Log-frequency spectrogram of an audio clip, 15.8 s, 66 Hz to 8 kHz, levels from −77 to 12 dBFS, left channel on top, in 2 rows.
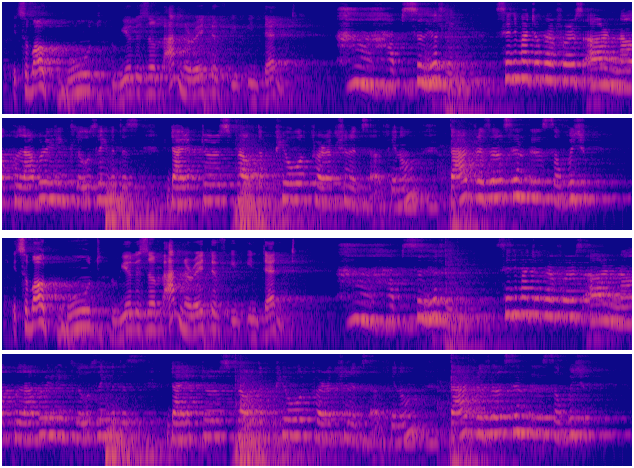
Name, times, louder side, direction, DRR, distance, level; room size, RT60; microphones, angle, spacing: voice 1, 0.1-3.5, right 4 dB, 65° right, 9 dB, 1.1 m, -33 dB
sound 1, 0.8-3.7 4.1-6.3 9.1-9.6 10.3-11.5 12.8-14.1, equal, 40° right, 6.9 m, -42 dB
voice 2, 4.2-5.9 6.2-15.2, left 2 dB, 45° left, 4 dB, 1.8 m, -33 dB
28.0 x 16.0 x 7.8 m, 2.2 s
head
